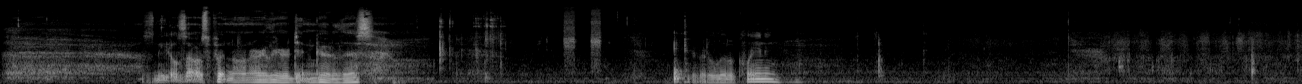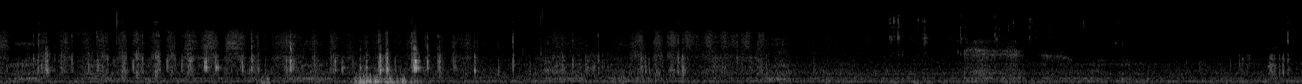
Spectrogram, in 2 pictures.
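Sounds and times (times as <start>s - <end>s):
scraping and rubbing by hand: 11.1s - 21.8s.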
